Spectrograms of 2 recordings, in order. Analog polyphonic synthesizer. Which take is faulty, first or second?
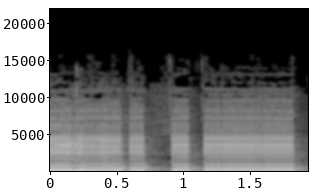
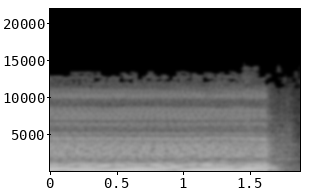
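first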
